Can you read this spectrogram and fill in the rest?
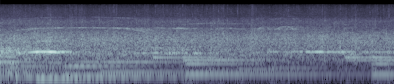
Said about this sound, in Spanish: Aplauda sobre su cabeza.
